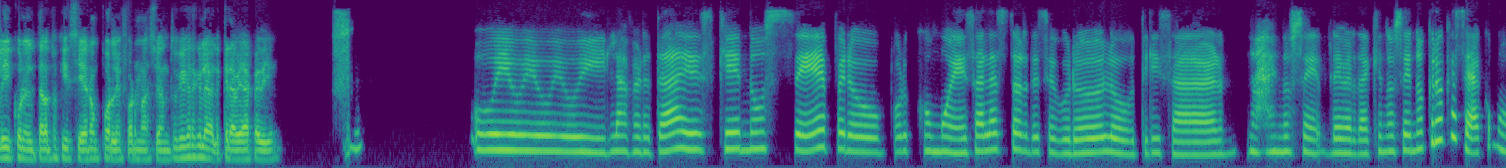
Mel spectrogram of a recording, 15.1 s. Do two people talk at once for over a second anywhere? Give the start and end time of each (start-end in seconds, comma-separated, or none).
none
